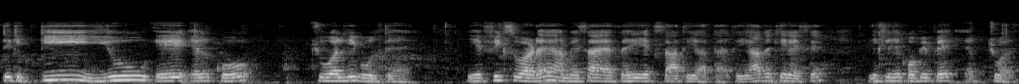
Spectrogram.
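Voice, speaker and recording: A man teaching vocabulary, spelling words out letter by letter, repeating them slowly and calling his viewers friends. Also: fairly high pitch, dull audio. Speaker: English teacher. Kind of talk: vocabulary lesson.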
